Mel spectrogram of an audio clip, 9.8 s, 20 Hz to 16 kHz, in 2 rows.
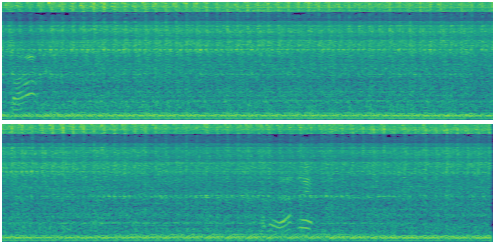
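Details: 1933 5-window coupe with a crusty flathead V8, parked nearly 3 years, just started: smooth, even low burble at idle with no knocks, misses or hunting; sounds healthy.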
